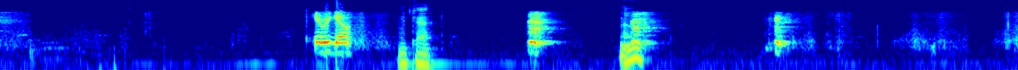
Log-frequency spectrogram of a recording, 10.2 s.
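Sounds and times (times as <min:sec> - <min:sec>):
speech: 0:03.2 - 0:04.4, 0:06.2 - 0:06.6
person imitating a Chihuahua barking: 0:06.2 - 0:06.7.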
